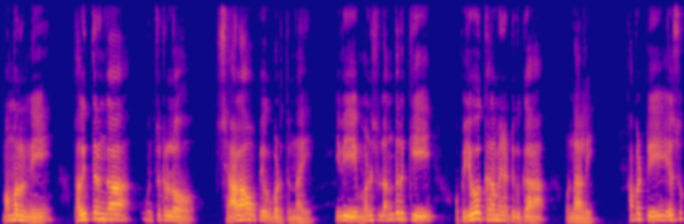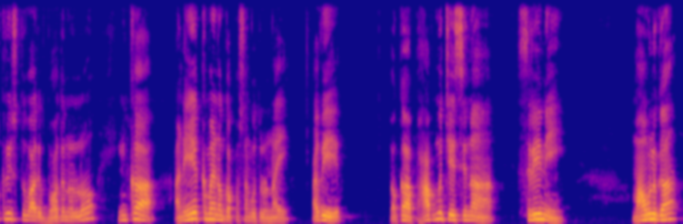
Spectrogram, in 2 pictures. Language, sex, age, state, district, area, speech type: Telugu, male, 18-30, Andhra Pradesh, Kadapa, rural, spontaneous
